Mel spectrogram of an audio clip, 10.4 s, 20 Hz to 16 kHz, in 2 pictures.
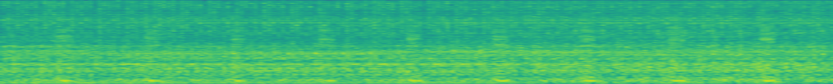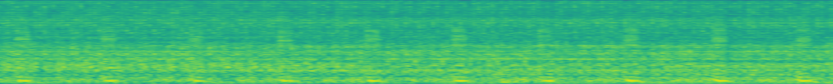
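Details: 2010 BMW X5 E70 at idle: steady idle with a repeating tick about twice a second over the engine; strange engine noise, cause unknown.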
